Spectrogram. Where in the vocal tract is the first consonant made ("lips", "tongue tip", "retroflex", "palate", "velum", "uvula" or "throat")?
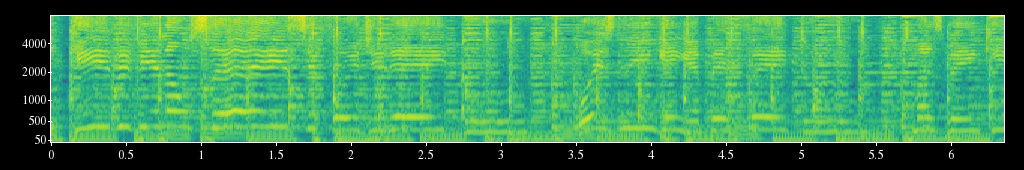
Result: velum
